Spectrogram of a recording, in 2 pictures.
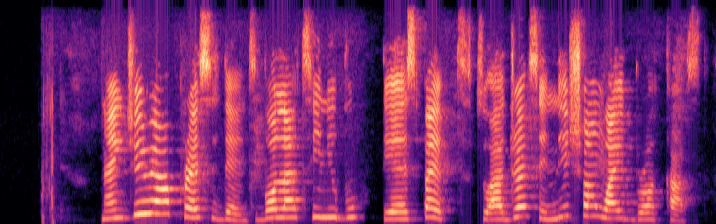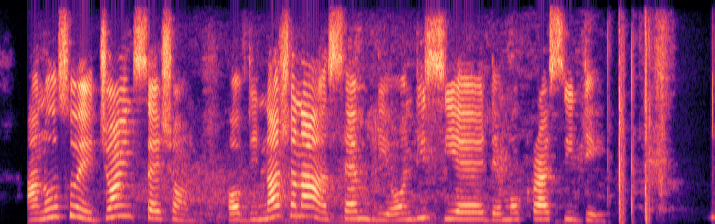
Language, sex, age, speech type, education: Nigerian Pidgin, female, 30-45, spontaneous, tertiary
